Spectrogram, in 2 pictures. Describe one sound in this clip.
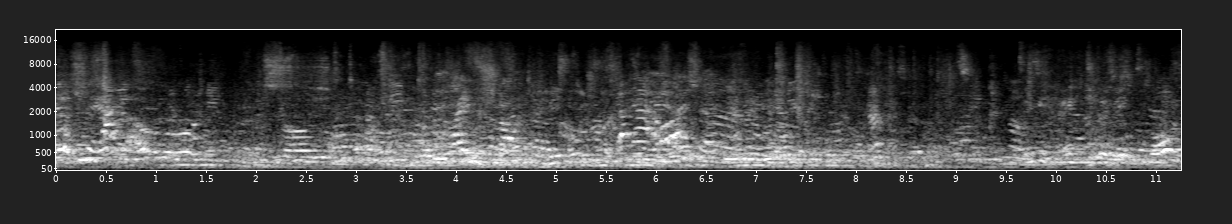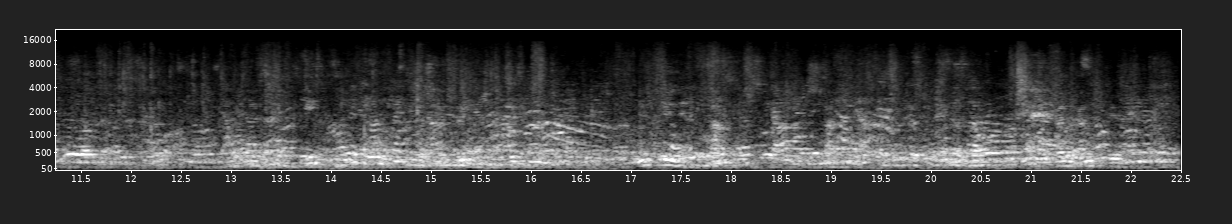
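A lemur rustles against branches and leaves as it climbs.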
